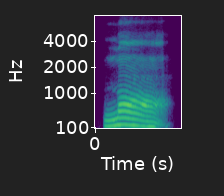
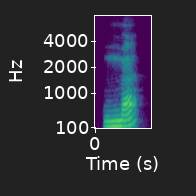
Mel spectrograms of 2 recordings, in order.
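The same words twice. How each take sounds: First: The vowel is long. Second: The vowel is short.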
